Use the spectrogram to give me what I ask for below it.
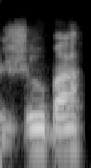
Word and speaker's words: Dzuba: So it's supposed to be pronounced "," "Zuba," and that is incorrect everywhere else in the world. Everywhere else in the world, they'll use that same sound in Anjou. They'll say "Mr. Dzuba."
